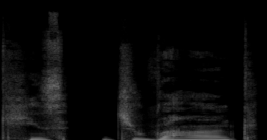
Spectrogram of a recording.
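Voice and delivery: ordinary talk, nothing marked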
